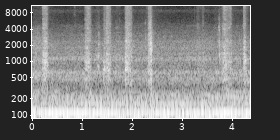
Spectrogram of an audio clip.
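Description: Short scraping strokes of a hand tool working soil, roughly two a second with a pause about halfway, over a steady low rumble.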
